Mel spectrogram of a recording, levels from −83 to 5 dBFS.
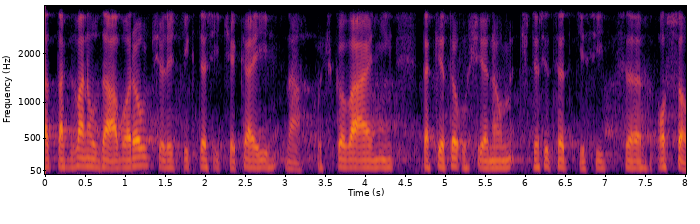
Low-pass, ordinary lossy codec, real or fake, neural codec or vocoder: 3.6 kHz; Opus, 24 kbps; fake; codec, 16 kHz, 16 kbps, FunCodec, trained on LibriTTS, 50 frames a second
